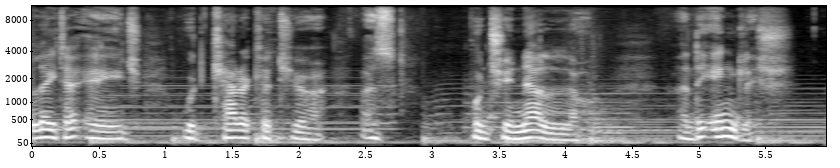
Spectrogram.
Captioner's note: speaks in Italian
